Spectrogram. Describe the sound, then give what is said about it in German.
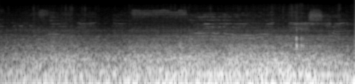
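Interior drone of a taxi driving through hilly countryside toward a small village, a constant low road and engine rumble without pauses, with faint higher tones drifting above it. “Wir fahren mit einem Taxi durch eine hügelige Landschaft nach Nabisale”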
